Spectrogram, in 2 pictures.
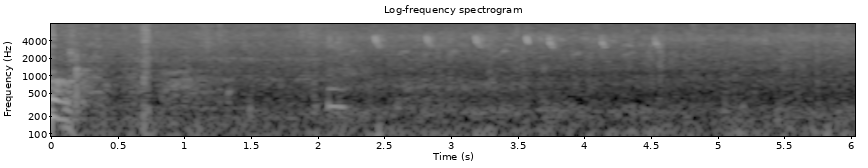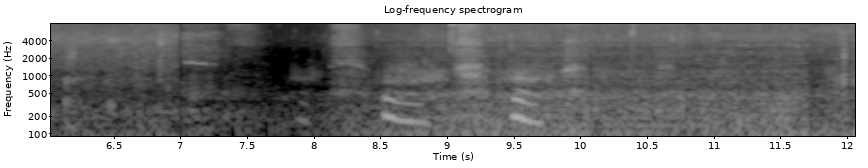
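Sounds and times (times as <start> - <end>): outdoor hiss with low rumble: 0.0 - 12.0.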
